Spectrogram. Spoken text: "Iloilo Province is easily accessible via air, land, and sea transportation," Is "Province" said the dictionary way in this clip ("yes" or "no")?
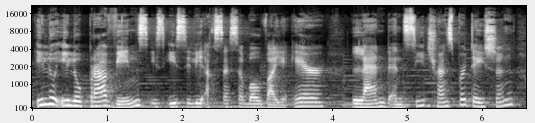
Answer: yes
